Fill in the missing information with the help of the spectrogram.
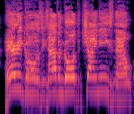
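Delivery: loud, high put-on voice of a scolding critic; mock heckler. Comic voicing a critic who accuses him, loud mock scolding. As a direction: play the finger-pointing critic who caught him out.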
